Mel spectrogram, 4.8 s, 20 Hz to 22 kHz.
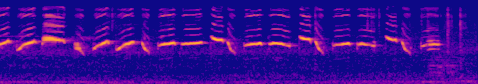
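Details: Spread-tailed Chinese hwamei, a caged bird called 95% tame, singing crisp, loud whistles, some held and some rising, repeated about once a second with brief pauses.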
